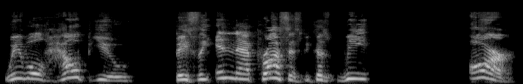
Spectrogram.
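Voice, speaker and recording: A man talking as a guest on a podcast conversation, emphatic and animated, often repeating words as he goes. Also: extremely high pitch, unhurried. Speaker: commissioning consultant, podcast guest.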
